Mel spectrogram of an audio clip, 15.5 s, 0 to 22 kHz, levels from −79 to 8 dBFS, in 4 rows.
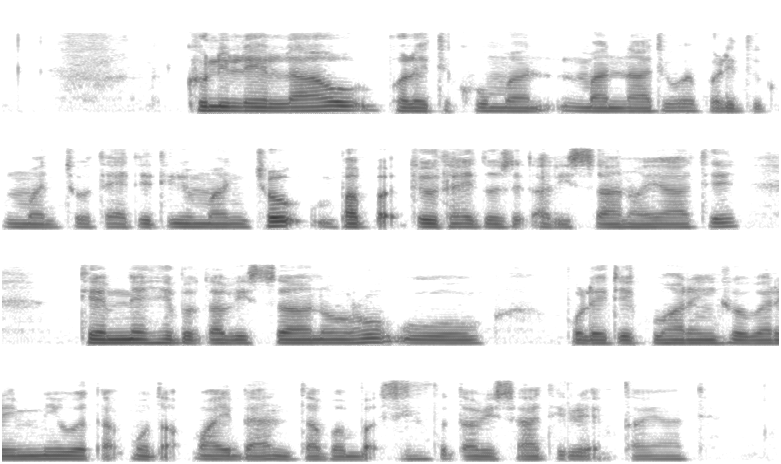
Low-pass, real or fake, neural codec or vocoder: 7.2 kHz; fake; codec, 24 kHz, 0.9 kbps, WavTokenizer, medium speech release version 1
